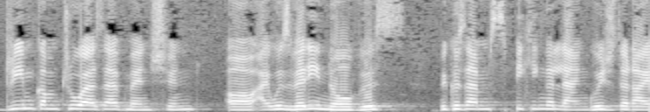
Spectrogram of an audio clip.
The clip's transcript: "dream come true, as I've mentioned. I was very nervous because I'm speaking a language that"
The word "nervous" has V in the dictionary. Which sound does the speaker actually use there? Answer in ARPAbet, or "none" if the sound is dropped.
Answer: V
